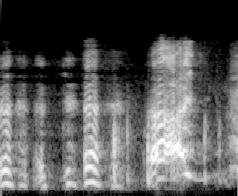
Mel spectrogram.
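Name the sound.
sneeze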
